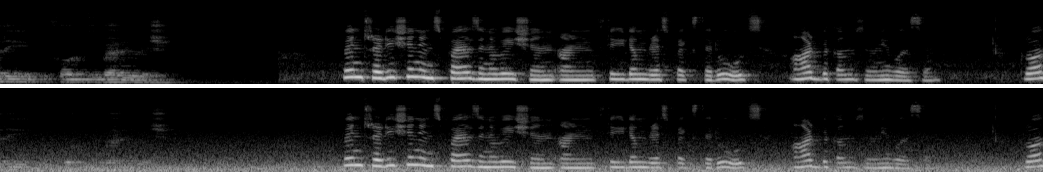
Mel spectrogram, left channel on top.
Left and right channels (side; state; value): right; noise; rumble, 7 dB below the sound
